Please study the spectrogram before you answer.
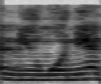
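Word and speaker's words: pneumonia: और न्यूमोनिया, bacterial न्यूमोनिया, PMT आप कर सकते हो, ये हो जाएगा पी से क्या, अच्छा न्यूमोनिया की स्पेलिंग पी से चालू होती है, न्यूमोनिया, ठीक है, PNEU, न्यूमोनिया। अब आपका आ जाएगा M से मेनिनजाइटिस, मेनिनजाइटिस, और T से हो जाएगा टीटेनस।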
